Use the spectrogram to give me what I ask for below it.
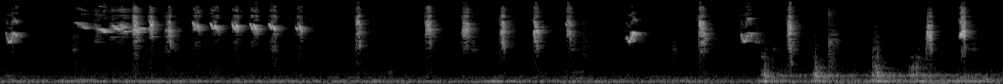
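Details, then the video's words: Kolibri ninja sunbird singing as a masteran recording: rapid high thin chirps and short sharp notes in quick bursts, with a brief buzzy trill near the start and a steady low hum underneath. "Kolibri Ninja Masteran"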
